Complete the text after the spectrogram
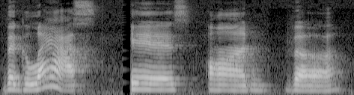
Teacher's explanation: I keep going down because these are not stressed words.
